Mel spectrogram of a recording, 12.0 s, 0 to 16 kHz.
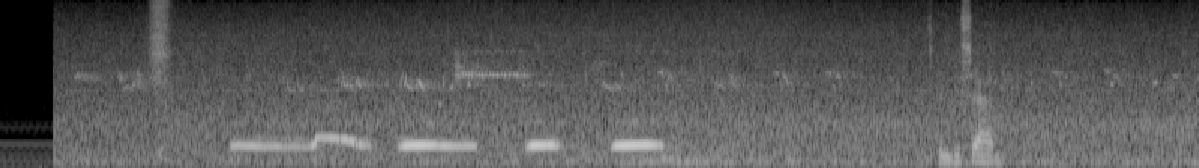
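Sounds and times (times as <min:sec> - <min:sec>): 
faint outdoor hiss: 0:00.6 - 0:11.9
mourning dove cooing: 0:02.3 - 0:06.7
speech: 0:09.4 - 0:10.2.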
